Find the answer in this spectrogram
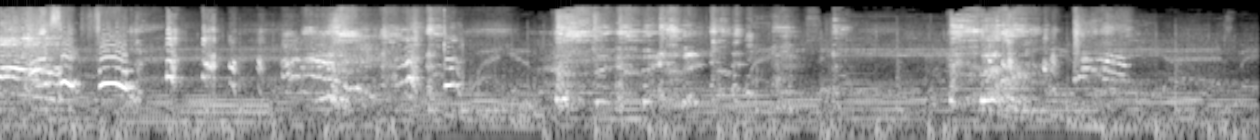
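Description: Heavy rock music with drums playing throughout, over men's laughing and shouting that is loudest at the start and again about ten seconds in.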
